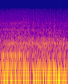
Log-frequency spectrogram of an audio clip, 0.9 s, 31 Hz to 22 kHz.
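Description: A Royal Enfield Himalayan 411cc single-cylinder motorcycle cruises at speed on a motorway, with a loud, steady engine drone and wind rush filling a brief moment.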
